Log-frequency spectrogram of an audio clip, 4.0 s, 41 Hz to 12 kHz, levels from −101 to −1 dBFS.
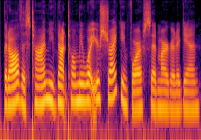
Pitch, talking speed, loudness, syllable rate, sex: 180 Hz, 225 wpm, -18 LUFS, 5.4 syllables/s, female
